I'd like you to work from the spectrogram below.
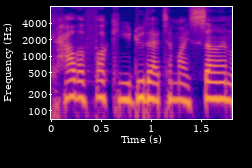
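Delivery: acted, high, anguished, pained outcry. Retelling a victim's father's words to the man in court: imitating a pained emotional outburst. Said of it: "you can hear the pain in the man's voice".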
